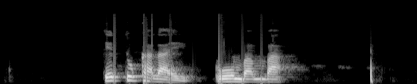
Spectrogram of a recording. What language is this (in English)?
Mbum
